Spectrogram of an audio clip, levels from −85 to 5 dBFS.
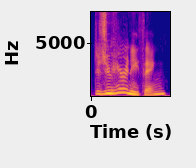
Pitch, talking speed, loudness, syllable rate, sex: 260 Hz, 240 wpm, -13 LUFS, 6.4 syllables/s, female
